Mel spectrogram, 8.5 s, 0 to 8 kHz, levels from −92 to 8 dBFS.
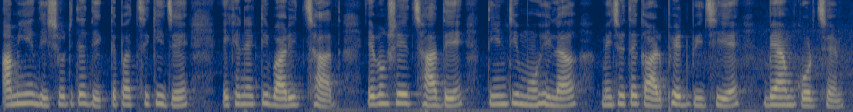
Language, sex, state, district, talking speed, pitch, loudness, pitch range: Bengali, female, West Bengal, Malda, 145 wpm, 210 Hz, -32 LUFS, 195-230 Hz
